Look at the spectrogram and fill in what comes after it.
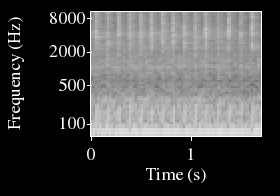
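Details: Yamaha YBR 125 ESD single-cylinder after full engine restoration: low, even thump at a quick steady idle, no knocks, ticks or misses; normal healthy idle.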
